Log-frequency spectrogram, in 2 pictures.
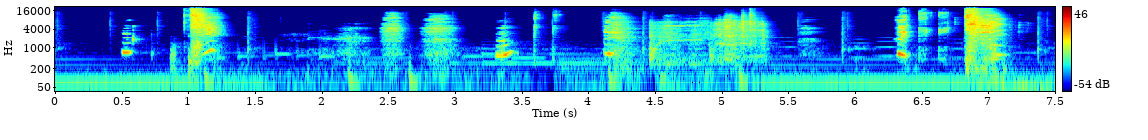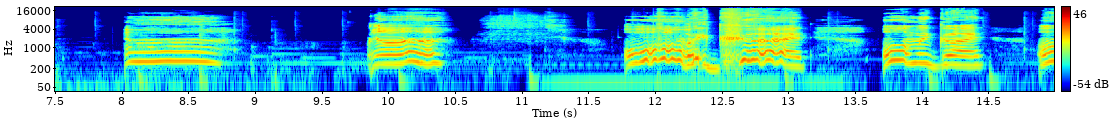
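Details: Compilation of sneezes from several different people: sharp sneeze bursts mixed with exclamations, laughter and background music.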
